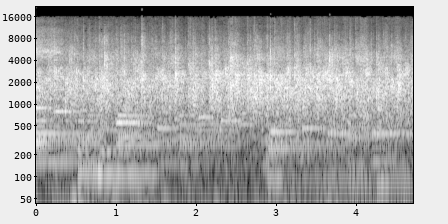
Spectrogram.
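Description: A crowd applauds steadily and loudly for the whole stretch, a dense wash of clapping with sustained, shifting musical notes playing beneath it.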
